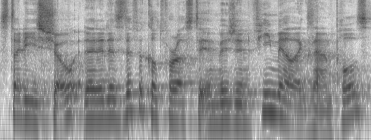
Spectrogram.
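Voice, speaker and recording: Through noticeable background noise, a man speaks in a Turkish accent at medium pitch and a fairly quick pace. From Turkey. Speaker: educational video creator. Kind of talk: scripted narration.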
